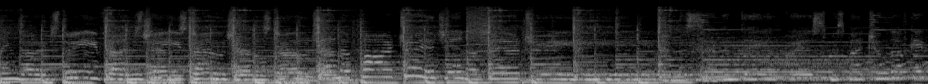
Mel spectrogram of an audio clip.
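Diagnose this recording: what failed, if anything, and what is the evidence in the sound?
From 1.04 s to 3.58 s a doubled audio track is heard: a dry, full-band copy trails about a second behind at roughly equal level, cutting in and out abruptly. The likely cause is a slower second capture path or an out-of-step edit.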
